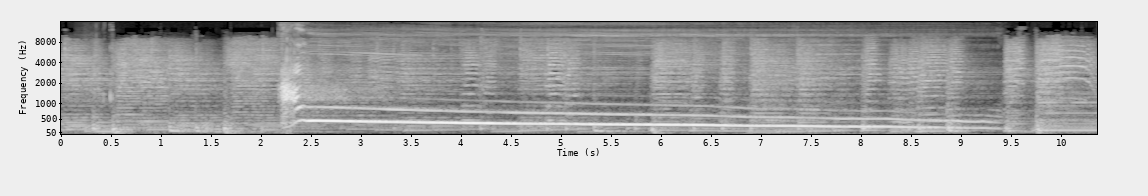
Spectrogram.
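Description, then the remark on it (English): A person lets out one long, loud imitation of an animal howl, its pitch sliding slowly downward for about seven seconds over steady background music played by a band. “why don't you give us a howl before we go into the show?”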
